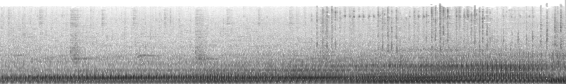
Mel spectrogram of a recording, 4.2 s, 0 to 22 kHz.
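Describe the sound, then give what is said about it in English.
The engine of an all-white, polished 2014 Victory Cross Country motorcycle drones on a ride, a loud, continuous low rumble with layered tones that rise slightly in pitch toward the end. “I hop on Alan's bike. It's a 2014 Victory Cross Country, all white, polished, curves.”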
